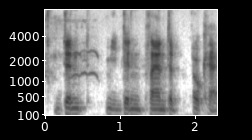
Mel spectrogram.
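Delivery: very quiet, hushed, expressionless, flat deadpan. In a tabletop game, a character looks at another player's character, deadpan. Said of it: "look at you deadpan like".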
